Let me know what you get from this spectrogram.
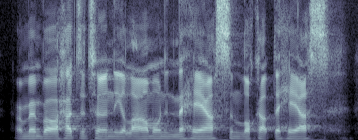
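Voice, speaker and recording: On a very clean recording with a silent background, a man with an Australian accent talks at a very fast pace and a medium pitch. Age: 30s. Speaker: business owner. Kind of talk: casual chat.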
